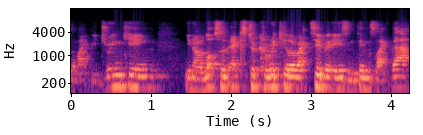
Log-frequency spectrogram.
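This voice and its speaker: Against noticeable background noise, a man with a British accent speaks at a fairly high pitch with monotone, flat intonation. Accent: UK. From northern England, Leeds. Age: 40s. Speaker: holistic health business owner. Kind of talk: radio interview. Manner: hesitant, many fillers.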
